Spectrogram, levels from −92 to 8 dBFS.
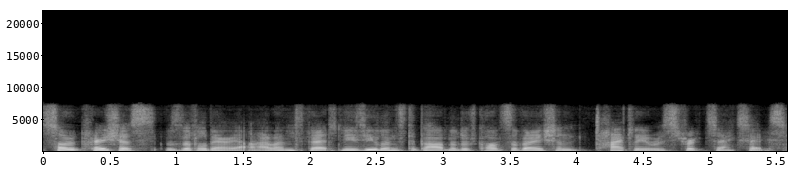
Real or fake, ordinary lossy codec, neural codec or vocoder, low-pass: fake; Opus, 64 kbps; codec, 24 kHz, 1 kbps, SNAC; 7.2 kHz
